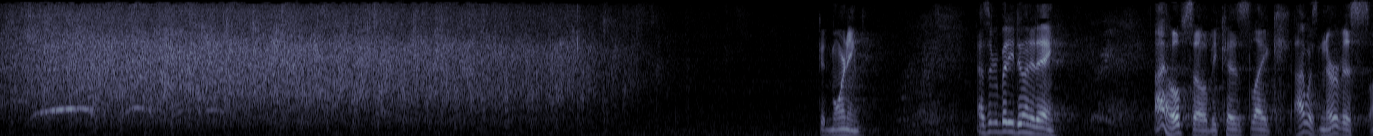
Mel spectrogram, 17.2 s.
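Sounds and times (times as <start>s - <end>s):
church audience applause welcoming a pastor: 0.0s - 8.1s
speech: 10.3s - 10.9s, 12.2s - 13.3s, 14.4s - 17.1s.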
